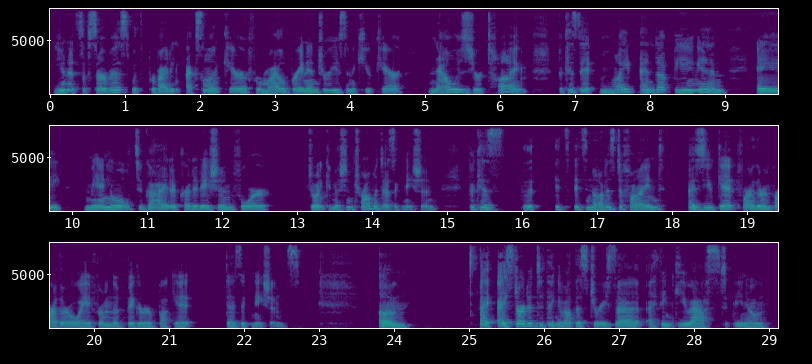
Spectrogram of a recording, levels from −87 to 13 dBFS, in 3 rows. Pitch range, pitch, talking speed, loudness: 175-205 Hz, 185 Hz, 140 wpm, -37 LUFS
